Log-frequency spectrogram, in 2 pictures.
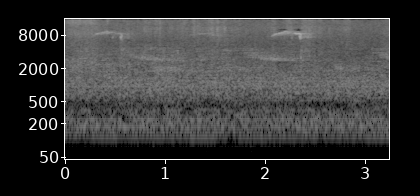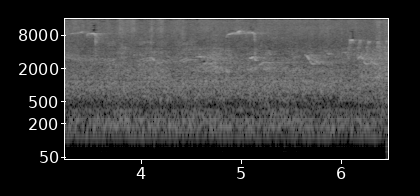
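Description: Birds chirping outdoors, short high chirps repeating every second or two with some falling whistled notes, over a faint steady low rumble.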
